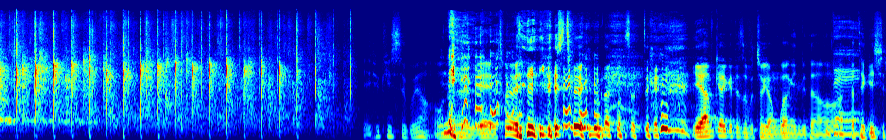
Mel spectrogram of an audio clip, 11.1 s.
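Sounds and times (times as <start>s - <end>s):
hands clapping in rhythm: 0.0s - 4.6s
speech: 4.6s - 11.0s
laughter: 5.6s - 8.9s.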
